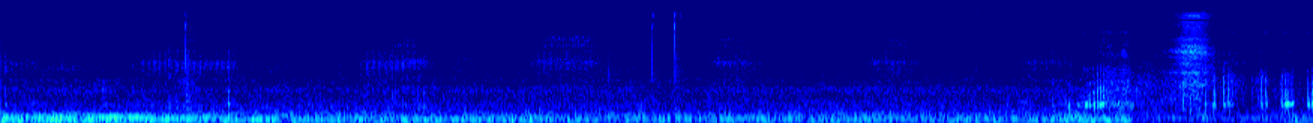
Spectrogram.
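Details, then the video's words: Cat purring softly: a steady low rumble runs under the clip, with faint breathy pulses above it and a brief louder rustle near the end. "funny cats / kittens"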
